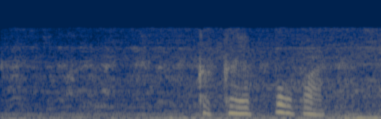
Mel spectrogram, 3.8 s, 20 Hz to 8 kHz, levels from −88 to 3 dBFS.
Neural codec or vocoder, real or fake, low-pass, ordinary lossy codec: none; real; 7.2 kHz; AAC, 16 kbps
